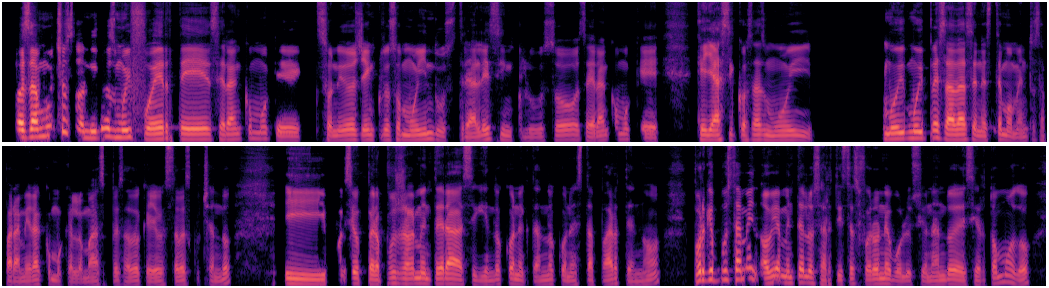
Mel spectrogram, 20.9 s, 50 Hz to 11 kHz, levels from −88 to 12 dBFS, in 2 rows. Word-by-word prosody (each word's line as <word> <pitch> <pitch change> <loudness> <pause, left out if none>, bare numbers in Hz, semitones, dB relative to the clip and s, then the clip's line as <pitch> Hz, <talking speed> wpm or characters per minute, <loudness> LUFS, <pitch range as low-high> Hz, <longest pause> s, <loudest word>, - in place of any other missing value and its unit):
o 170 - +13
sea, 180 +1 +12
muchos 215 +10 +1
sonidos 165 +2 +3
muy 170 +1 +5
fuertes, 125 -3 +4
eran 120 +1 +1
como 140 +1 -8
que 100 -6 -2 0.2
sonidos 110 +3 -1
ya - - +1
incluso 115 +1 -4
muy 110 0 -1
industriales, 115 -2 -3
incluso, 100 +1 -7
o 115 - -5
sea, 100 - -4
eran 105 +4 -2
como 125 0 -10
que 85 -6 -5 0.3
que 115 - +1
ya 110 -1 +7
sí - - -5
cosas 115 +1 -3
muy 105 -3 -4 0.7
muy, 135 +2 +4
muy 150 +1 +3
pesadas 120 -6 +5
en - - -1
este 100 +4 -4
momento, 90 -6 -6
o - - -14
sea, - - -15
para - - -2
mí - - -8
era - - -1
como - - -11
que - - -12
lo 75 0 -8
más 90 +2 -6
pesado 95 0 -7
que - - -7
yo 85 - -2
estaba 90 +1 -5
escuchando. 95 - -8 0.5
Y, 110 -3 +1
pues - - -10
sí, - - +1
pero, 110 -2 +2
pues, 125 +4 -6
realmente 120 0 0
era 115 -2 +5
siguiendo 95 +1 -8
conectando 100 -2 -6
con 95 - -8
esta 95 - -7
parte, 85 - -6
¿no? 95 +5 -9 0.3
Porque, 200 +4 +5
pues 205 +2 -3
también, 220 +1 +2
obviamente, 140 +2 +1
los 135 -6 -3
artistas 105 +4 -7
fueron 115 +2 -1
evolucionando 95 0 -4
de 100 -3 0
cierto 95 +7 -7
modo, 150 0 -5
115 Hz, 200 wpm, -24 LUFS, 100-130 Hz, 0.7 s, o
